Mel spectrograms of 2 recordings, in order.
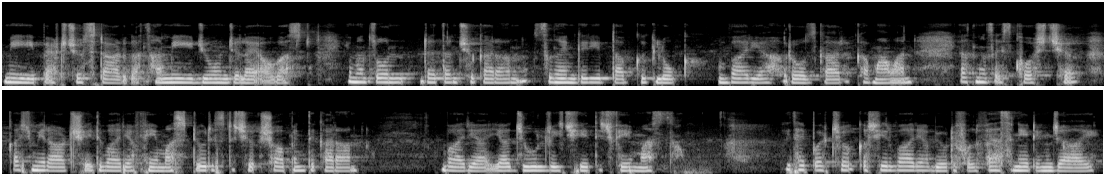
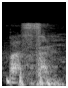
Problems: none marked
